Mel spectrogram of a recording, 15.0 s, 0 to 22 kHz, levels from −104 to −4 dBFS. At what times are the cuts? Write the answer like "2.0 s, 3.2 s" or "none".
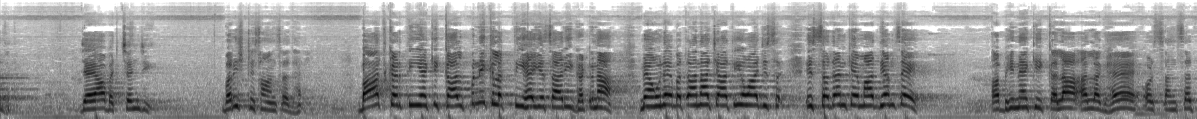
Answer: none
